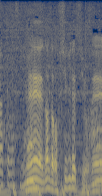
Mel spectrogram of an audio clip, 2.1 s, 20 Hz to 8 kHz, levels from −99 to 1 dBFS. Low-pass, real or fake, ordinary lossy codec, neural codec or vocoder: none; real; none; none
